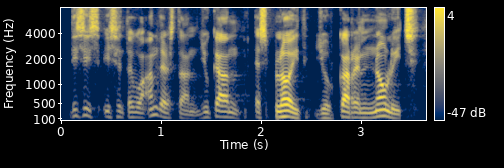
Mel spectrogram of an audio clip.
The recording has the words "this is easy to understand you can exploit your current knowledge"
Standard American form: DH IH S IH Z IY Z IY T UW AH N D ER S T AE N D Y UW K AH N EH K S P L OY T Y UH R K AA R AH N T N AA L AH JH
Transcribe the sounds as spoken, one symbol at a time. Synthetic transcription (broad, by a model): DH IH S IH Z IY S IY T UW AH N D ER S T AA N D Y UW K AH N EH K S P L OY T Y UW R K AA R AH N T N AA L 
